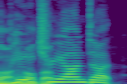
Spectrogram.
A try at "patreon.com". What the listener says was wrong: I think you said patriot.com.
